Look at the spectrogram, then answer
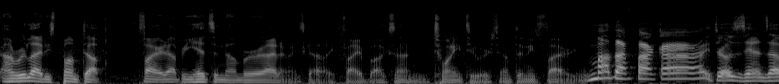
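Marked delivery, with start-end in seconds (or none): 5.8-7.0 mock very high-pitched, excited, celebratory scream. Speaker retells a pumped-up man hitting a number, retelling his scream. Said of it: "he's screaming".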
